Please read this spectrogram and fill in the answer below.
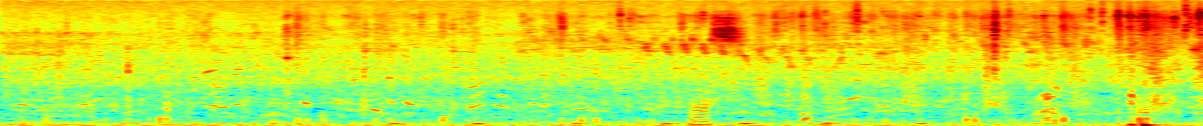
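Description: Anglo-Arab stallion's hooves cantering on a sand arena: soft, irregular hoofbeats, with a louder thump shortly before the end.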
